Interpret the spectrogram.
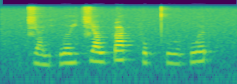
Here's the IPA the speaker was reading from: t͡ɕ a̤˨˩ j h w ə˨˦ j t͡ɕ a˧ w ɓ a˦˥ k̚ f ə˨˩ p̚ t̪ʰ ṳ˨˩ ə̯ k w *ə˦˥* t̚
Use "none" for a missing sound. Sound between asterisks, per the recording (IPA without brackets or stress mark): ə˦˥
